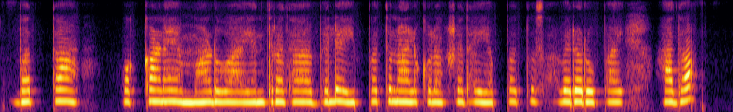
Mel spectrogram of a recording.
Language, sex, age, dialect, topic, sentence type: Kannada, female, 18-24, Central, agriculture, statement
